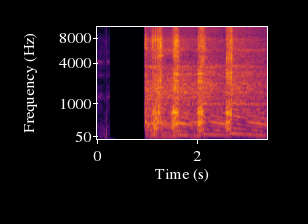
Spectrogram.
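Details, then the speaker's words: 2005 KTM SX85 two-stroke after a full engine rebuild and a new exhaust gasket that fixed an earlier problem. Several crisp, quick blips rise and fall cleanly with no puffing; it sounds much better and healthy. "Sounds much better."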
